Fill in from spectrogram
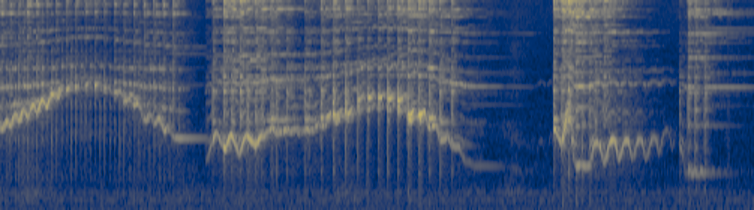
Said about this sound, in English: A flexitone, a guitar, or a glass harmonica? A flexitone. You got it right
